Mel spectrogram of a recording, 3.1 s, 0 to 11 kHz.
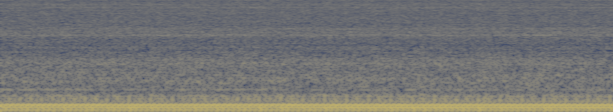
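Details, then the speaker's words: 2001-2005 Honda Civic after ignition switch replacement: starts right up with no issues, smooth even idle with steady beat, no knocks or misses; normal idle. "You already hear that sound. Boom. Starts right up. No issues."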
